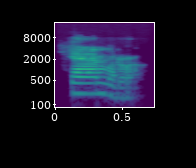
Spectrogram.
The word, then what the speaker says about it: camera: There is a fossilization في نطق خطأ كده محفور عندنا اللي هو بنقولها كاميرا كاميرا بس هي ما فيش فيها صوت الياء أو ياء المد اللي بعد الأم دي فبنقولها كاميرا كاميرا كاميرا.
